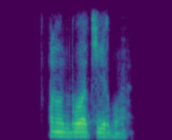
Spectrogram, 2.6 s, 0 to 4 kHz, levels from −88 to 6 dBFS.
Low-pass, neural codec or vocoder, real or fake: 3.6 kHz; codec, 44.1 kHz, 1.7 kbps, Pupu-Codec; fake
